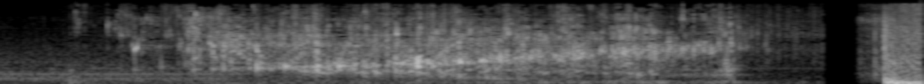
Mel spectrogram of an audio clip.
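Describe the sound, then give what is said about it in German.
Boiling hot water is poured into an ordinary drinking glass in a steady trickling stream that rises in pitch as it fills, lasting about three seconds, then a brief pause followed by a sudden sharp crack as the glass bursts from the heat. “Wenn man da kochend heißes Wasser einschüttet, schauen, was passiert.”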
